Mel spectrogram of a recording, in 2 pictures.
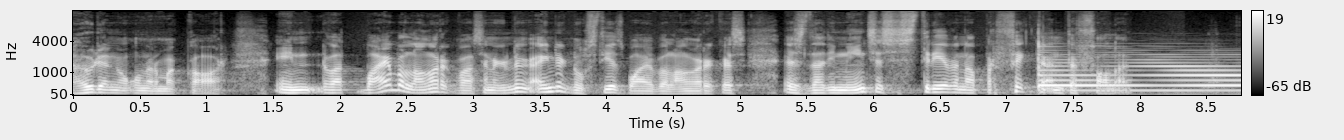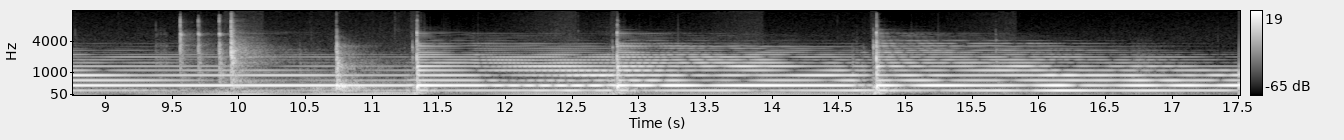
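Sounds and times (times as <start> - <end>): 
speech: 0.0 - 8.1
single piano note A being tuned to pitch: 7.2 - 17.5.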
